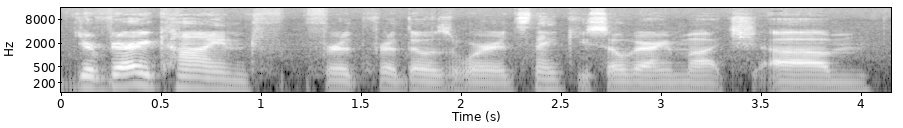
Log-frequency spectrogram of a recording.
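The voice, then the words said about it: Choked up, emotional voice. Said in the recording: “I'm a little choked up.”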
